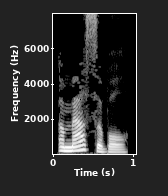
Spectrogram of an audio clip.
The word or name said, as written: amassable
